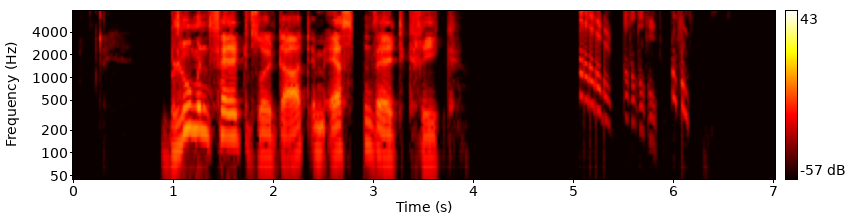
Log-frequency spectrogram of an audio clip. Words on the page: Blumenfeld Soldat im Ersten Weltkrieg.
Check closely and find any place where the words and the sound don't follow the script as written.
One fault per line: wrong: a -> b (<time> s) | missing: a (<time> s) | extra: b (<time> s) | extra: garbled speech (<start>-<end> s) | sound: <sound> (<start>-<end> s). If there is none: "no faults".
sound: dropout (2.8-2.9 s)
sound: chirp (5.1-6.2 s)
